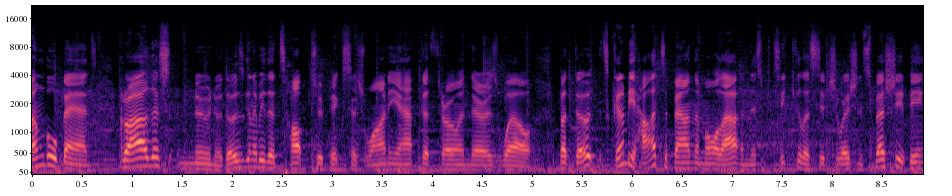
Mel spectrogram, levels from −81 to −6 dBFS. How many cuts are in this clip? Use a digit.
1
